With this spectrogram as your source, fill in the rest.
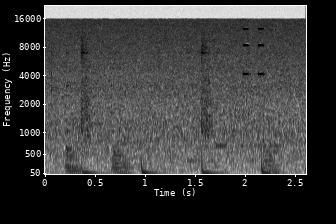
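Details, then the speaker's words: Perun V2 Optical MOSFET in an airsoft replica, deliberately run on a partly discharged battery: two quick high-pitched beeps repeating about every 30 seconds or slightly longer. Low-battery warning. "mais on entend bien les deux bips prévenant que la batterie est arrivé un taux de charge assez faibles"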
